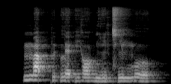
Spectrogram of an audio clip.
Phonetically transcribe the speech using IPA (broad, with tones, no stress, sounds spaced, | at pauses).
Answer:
m ä˦ ʔ p ɪ˦ ʔ l ɛ˦ ʔ j ɔ˦ ɡ ĩ˨ t͡ɕ ĩ˦˨ m o˦˨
